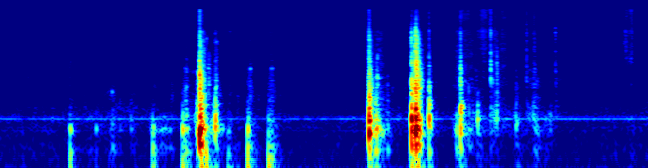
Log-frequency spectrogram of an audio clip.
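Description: Irregular knocks and taps of a clear acrylic stamp block against an ink pad and paper on a tabletop during rubber stamping, the loudest about two and a half seconds in and again around five seconds in.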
